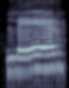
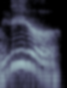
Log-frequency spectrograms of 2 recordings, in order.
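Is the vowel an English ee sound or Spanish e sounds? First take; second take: Spanish e; English ee. First: The vowel is two Spanish e sounds together. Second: The vowel is a single English ee sound. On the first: The speaker calls it right. "No, it's leer" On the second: The speaker calls it wrong. "in English, when that happens, we make it an E sound"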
